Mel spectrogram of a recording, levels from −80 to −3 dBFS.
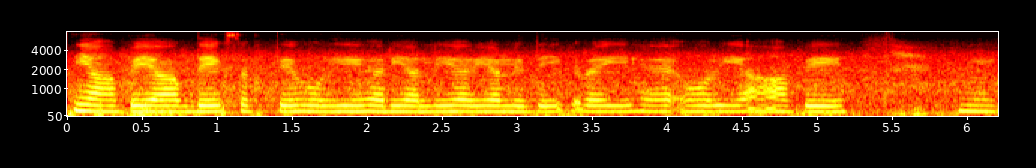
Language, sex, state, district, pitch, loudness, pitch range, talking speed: Hindi, female, Haryana, Charkhi Dadri, 205 Hz, -17 LUFS, 200-205 Hz, 145 wpm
